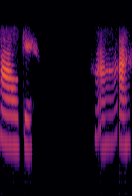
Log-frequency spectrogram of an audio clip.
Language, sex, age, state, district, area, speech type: Goan Konkani, female, 18-30, Goa, Canacona, rural, conversation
